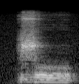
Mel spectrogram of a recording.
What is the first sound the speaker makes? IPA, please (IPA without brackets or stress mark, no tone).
ɮ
